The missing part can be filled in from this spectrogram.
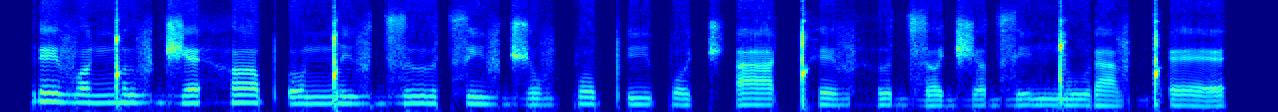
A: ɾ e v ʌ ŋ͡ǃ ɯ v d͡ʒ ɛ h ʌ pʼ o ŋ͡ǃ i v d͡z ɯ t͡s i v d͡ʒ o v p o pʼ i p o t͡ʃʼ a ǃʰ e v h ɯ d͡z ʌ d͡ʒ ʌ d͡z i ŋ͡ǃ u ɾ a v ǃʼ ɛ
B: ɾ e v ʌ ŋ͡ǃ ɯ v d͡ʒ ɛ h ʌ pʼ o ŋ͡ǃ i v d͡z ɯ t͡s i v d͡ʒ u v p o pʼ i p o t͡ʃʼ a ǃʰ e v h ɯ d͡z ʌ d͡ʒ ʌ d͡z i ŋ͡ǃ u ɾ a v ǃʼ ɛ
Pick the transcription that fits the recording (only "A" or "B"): A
